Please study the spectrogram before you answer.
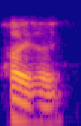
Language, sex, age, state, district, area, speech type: Assamese, male, 18-30, Assam, Lakhimpur, rural, conversation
